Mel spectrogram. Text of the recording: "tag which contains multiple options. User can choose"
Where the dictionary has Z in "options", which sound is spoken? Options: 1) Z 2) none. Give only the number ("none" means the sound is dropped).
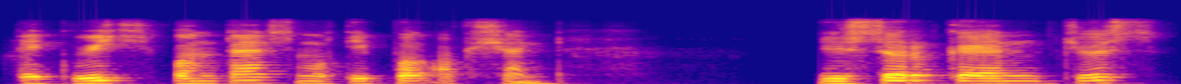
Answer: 2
